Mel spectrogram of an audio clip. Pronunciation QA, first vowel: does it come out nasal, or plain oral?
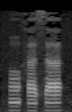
nasal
